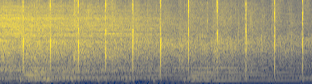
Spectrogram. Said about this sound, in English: Can we give these five individuals that raised their hand a huge round of applause?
